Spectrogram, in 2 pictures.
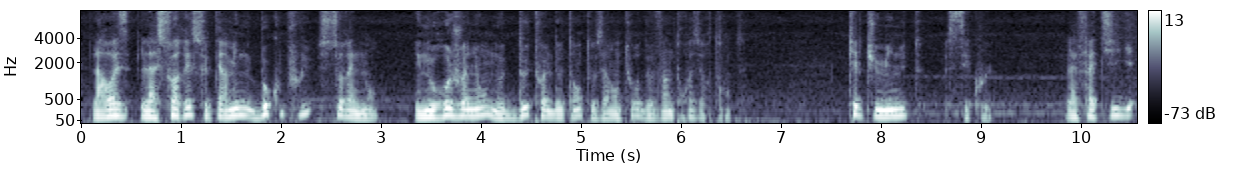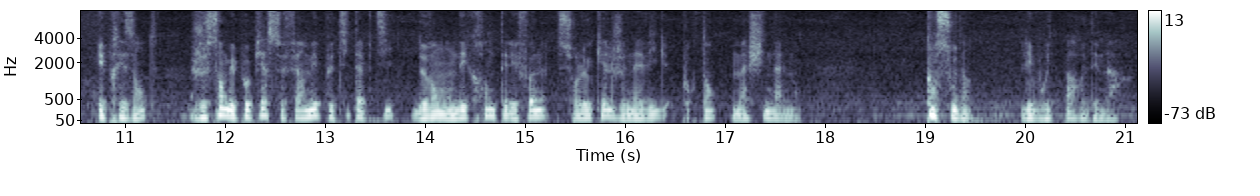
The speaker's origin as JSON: {"language": "French", "region": "south-west France", "country": "France", "said": "j'ai 33 ans et je suis originaire du sud-ouest de la France dans un petit village qui borde l'océan Atlantique."}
